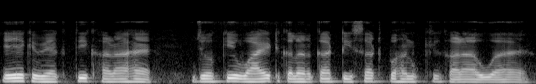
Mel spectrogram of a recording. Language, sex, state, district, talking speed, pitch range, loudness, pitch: Hindi, male, Jharkhand, Deoghar, 180 wpm, 125-140 Hz, -15 LUFS, 130 Hz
